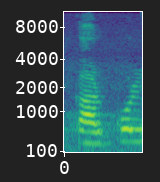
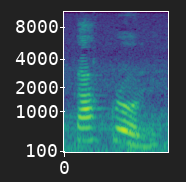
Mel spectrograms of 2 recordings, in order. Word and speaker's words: কাকরোল: তরকারি আর কারকলের পুর, কারকল নাকি, যাই হোক বুঝতে পেরেছো, আমি এটা সবসময় ভুল উচ্চারণ করি, কারকল, কাকরোল, কাকরোল, কাকরোল।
